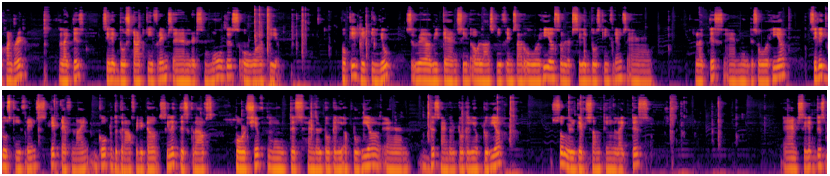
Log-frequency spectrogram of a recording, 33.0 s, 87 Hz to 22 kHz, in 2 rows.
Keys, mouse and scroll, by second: 5.1 space, 9.7-17.3 drag, 17.3 F9, 18.8-24.9 drag, 24.9-26.4 drag, 26.5 space, 28.6 click, 30.0 space, 31.1-33.0 drag.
